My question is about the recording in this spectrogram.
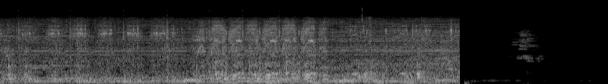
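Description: DLE-111 twin-cylinder two-stroke gas engine of a large RC plane idling on the ground with a rapid mechanical clatter. The sound cuts off abruptly about four and a half seconds in, leaving near silence.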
